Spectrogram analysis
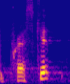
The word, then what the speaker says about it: Prescott: Well, technically, yes, but the natives here like to say Prescott, like the word biscuit. That makes perfect sense. Great, so we'll talk about how the Claretians came to Prescott, and then from there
